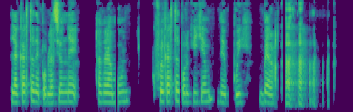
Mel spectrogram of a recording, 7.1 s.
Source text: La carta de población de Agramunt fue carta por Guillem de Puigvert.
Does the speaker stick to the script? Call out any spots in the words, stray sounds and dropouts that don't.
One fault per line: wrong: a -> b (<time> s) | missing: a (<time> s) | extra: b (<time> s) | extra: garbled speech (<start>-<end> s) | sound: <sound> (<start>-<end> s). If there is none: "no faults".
sound: dropout (2.3-2.4 s)
sound: laugh (5.7-6.6 s)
